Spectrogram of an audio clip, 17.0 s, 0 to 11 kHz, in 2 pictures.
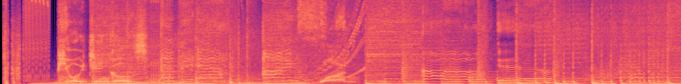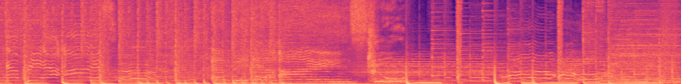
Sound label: Jingles Jingle Package; PURE; RPR1; Fall 2011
